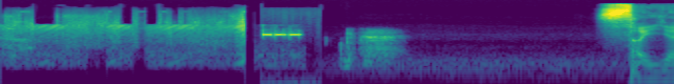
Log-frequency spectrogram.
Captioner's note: beep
